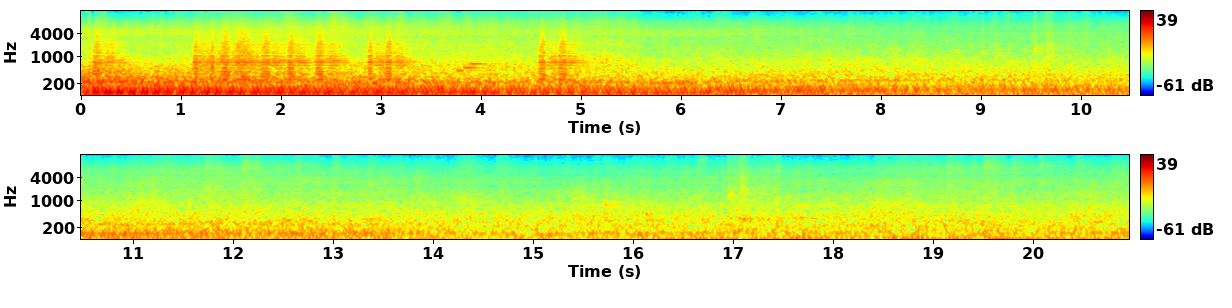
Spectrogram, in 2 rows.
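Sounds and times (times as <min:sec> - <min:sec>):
train horn: 0:00.0 - 0:06.2
train rumbling past: 0:00.0 - 0:20.9.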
